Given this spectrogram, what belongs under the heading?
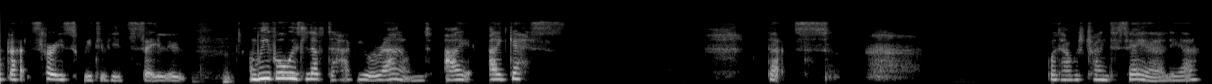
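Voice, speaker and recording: An actress playing a flustered, kindly middle-aged mother in a radio play, hesitant and gently chiding. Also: a little high, takes it slowly, pauses often, slightly rough, dry recording, lo-fi sound, full character voice. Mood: warm, wistful.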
